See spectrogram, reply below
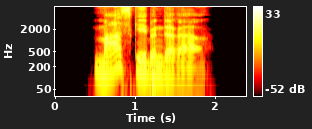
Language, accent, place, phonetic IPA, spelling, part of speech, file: German, Germany, Berlin, [ˈmaːsˌɡeːbn̩dəʁɐ], maßgebenderer, adjective, De-maßgebenderer.ogg
- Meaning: inflection of maßgebend: 1. strong/mixed nominative masculine singular comparative degree 2. strong genitive/dative feminine singular comparative degree 3. strong genitive plural comparative degree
